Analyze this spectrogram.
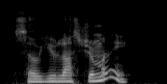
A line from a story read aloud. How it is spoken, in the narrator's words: he said softly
